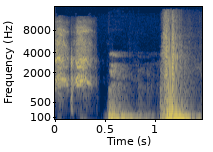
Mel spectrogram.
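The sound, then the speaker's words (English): A door is pushed shut with a heavy thunk, followed by a second solid knock as it settles into the frame, with brief rattling in between. “Let me shut the door.”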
